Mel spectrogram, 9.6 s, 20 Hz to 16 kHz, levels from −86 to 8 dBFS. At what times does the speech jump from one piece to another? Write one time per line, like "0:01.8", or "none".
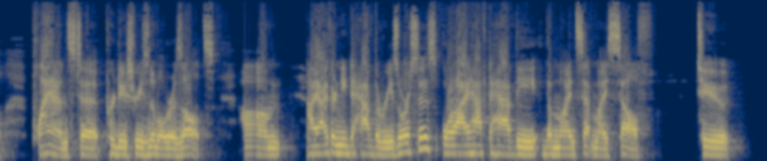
0:03.8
